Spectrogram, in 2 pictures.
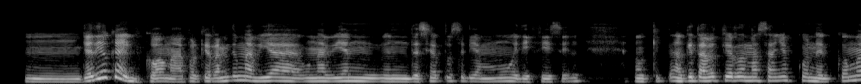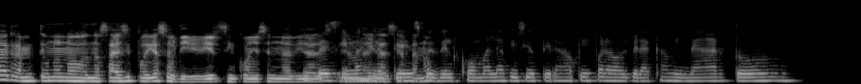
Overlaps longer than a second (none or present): present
